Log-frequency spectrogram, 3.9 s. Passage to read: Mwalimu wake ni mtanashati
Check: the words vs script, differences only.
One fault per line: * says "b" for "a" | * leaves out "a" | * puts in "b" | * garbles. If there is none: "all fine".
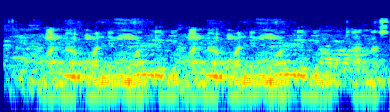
* puts in "mwalimu wake ni"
